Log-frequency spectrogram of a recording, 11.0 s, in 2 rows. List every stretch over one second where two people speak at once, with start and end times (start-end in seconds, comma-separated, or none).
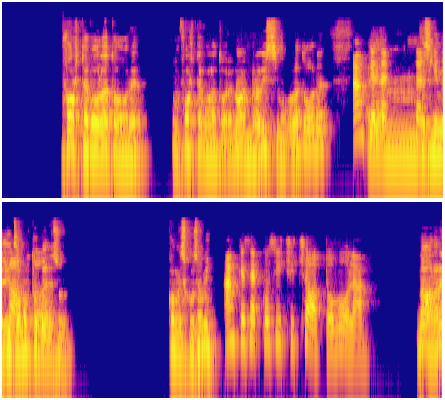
4.5-6.2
